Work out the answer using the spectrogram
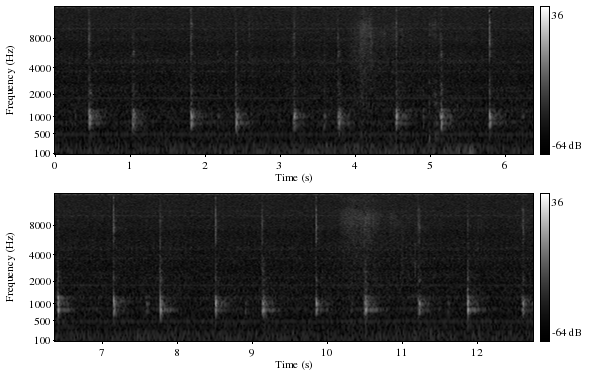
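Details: Antique clock after cleaning, oiling and beat adjustment by bending forward and sideways to centre it; crisp, evenly spaced ticks, about forty-odd a minute, in a quiet room; clock now ticking in beat.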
